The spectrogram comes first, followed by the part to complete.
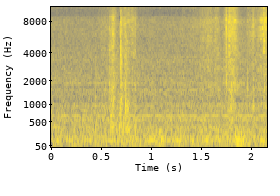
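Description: A thick printed paper leaflet being handled and turned over, rustling with two short crackles, one under a second in and one near the end, against a steady background noise.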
